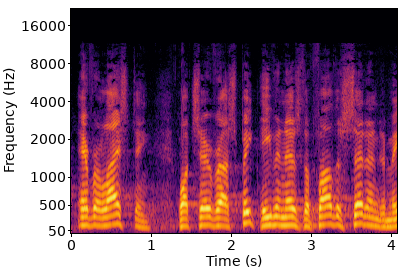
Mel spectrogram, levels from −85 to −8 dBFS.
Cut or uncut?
cut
